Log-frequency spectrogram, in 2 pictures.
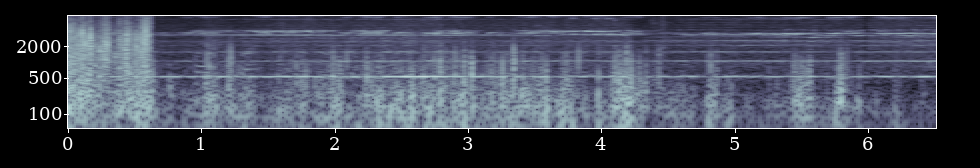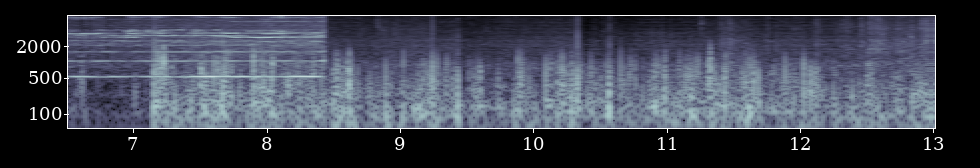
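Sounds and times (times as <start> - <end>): steady high tone: 0.0 - 8.5.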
